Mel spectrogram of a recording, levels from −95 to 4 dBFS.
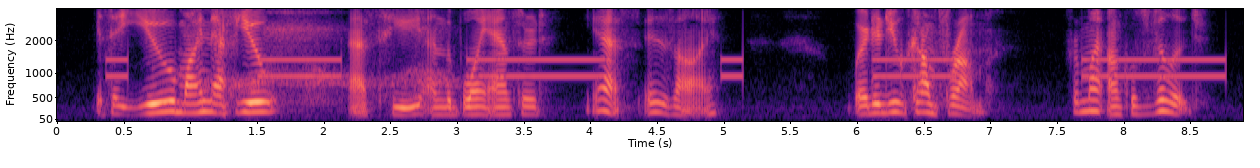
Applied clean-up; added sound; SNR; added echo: none; Wind + Telephone; 13 dB; none.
